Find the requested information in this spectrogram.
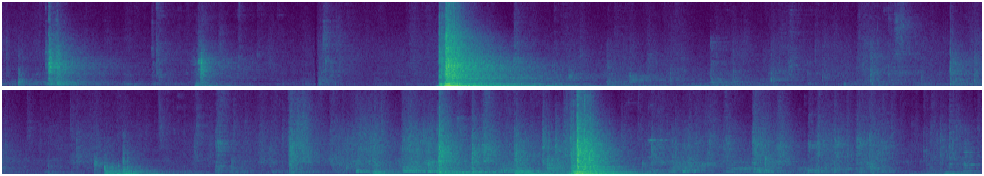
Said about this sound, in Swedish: Då ska vi gå ut genom dörren.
